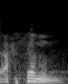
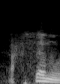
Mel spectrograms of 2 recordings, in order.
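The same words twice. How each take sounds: First: The word ends with an added n sound. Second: The word ends without an added n sound. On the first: The speaker calls it wrong. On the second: The speaker calls it right.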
